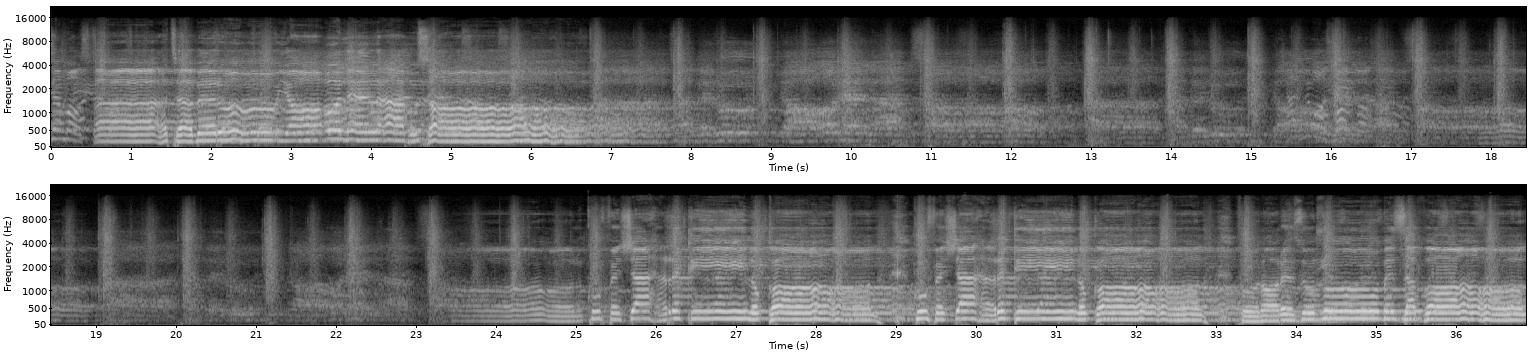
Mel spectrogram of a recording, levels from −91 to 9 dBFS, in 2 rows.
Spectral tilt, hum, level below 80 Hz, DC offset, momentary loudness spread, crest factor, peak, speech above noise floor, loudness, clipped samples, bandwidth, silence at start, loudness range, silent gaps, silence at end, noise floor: -4.5 dB/octave; none; -52 dBFS; 0.1%; 22 LU; 16 dB; 0 dBFS; 26 dB; -14 LUFS; under 0.1%; 16 kHz; 0 s; 18 LU; none; 0 s; -38 dBFS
